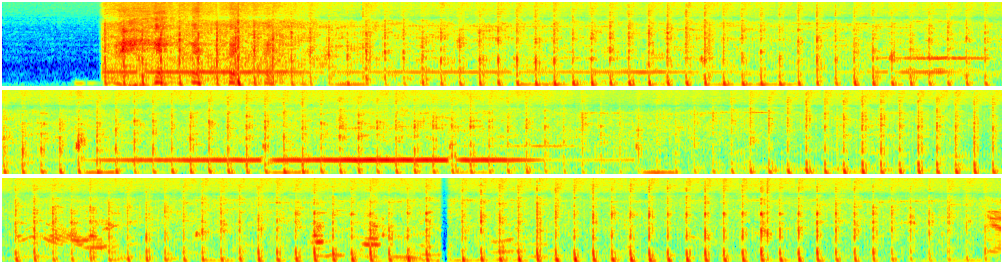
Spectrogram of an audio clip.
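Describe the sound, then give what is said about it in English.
The Russian woodpecker over-the-horizon radar signal: a rapid, relentless tapping pulse like a machine-gun or helicopter chop, loud and steady for the whole stretch, with a thin sustained tone riding through it before it briefly dips and resumes. “Yes, this is the Russian woodpecker signal.”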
